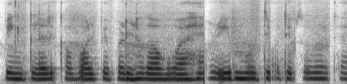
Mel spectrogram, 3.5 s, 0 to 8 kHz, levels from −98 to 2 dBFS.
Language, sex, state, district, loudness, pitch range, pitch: Hindi, female, Bihar, Purnia, -15 LUFS, 190-205 Hz, 200 Hz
